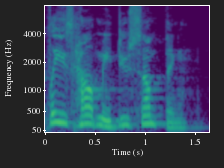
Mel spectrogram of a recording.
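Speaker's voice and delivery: ordinary talk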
